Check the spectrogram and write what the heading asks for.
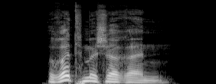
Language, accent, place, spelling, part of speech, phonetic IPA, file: German, Germany, Berlin, rhythmischeren, adjective, [ˈʁʏtmɪʃəʁən], De-rhythmischeren.ogg
- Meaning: inflection of rhythmisch: 1. strong genitive masculine/neuter singular comparative degree 2. weak/mixed genitive/dative all-gender singular comparative degree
